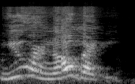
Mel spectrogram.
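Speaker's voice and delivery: slow, loud, spitting each word; contemptuous shout. Real, not acted. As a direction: hammer him down word by word. Arrestee berating the officer.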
